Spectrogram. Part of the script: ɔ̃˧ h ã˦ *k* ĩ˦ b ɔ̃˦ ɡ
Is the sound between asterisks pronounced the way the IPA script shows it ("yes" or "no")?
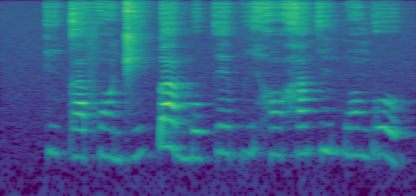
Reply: yes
